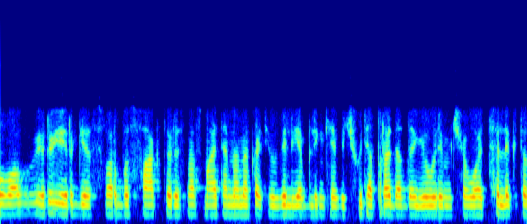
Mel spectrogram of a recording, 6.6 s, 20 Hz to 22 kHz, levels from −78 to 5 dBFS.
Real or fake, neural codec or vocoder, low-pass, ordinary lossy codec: real; none; 7.2 kHz; AAC, 48 kbps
